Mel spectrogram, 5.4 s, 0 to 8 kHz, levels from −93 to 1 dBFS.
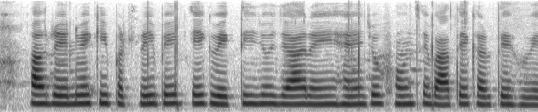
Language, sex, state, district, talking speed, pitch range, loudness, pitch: Hindi, female, Bihar, Kaimur, 190 wpm, 215-230 Hz, -18 LUFS, 225 Hz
